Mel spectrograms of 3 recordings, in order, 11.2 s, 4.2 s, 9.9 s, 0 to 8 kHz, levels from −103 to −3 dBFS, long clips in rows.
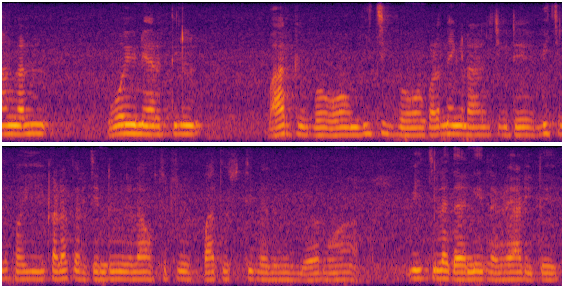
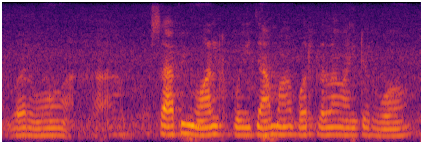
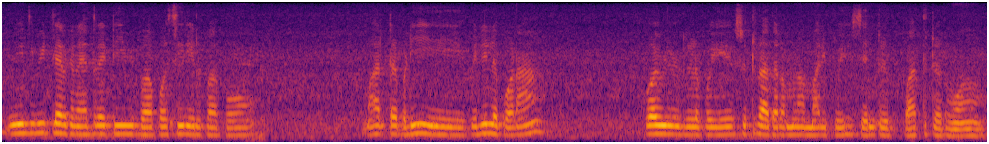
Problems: constant background noise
